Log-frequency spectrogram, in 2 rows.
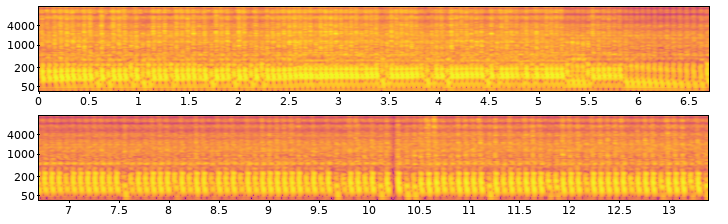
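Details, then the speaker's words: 1997 Craftsman lawn tractor, 16 hp Kohler Command single-cylinder, after sitting a while and carb cleaned: fires at an even steady beat, smooth with no misses or surging; thought to run good now that fuel was added after nearly running dry. "because he said it had been sitting for a while I think I started running good because it almost ran out of gas"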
